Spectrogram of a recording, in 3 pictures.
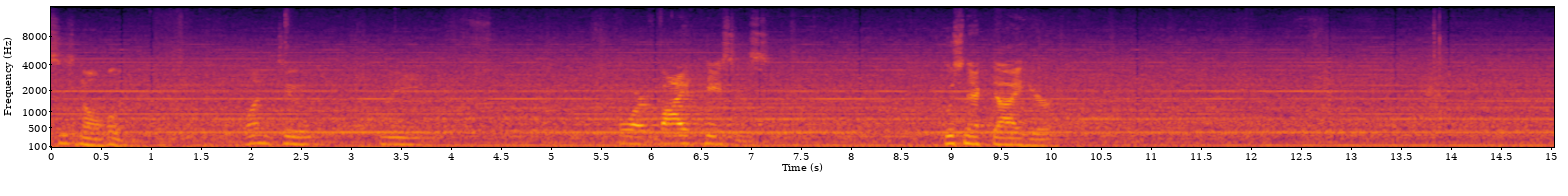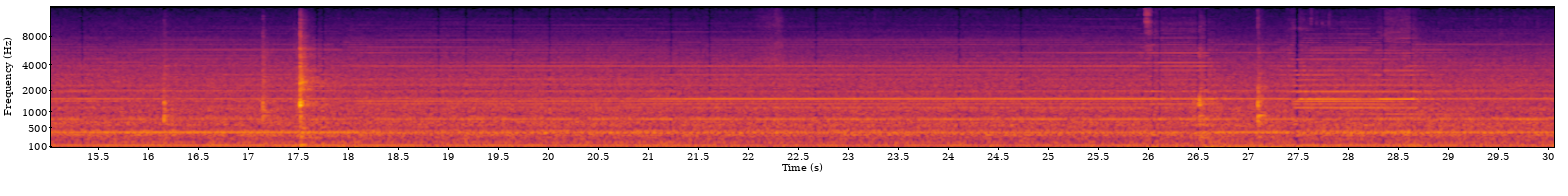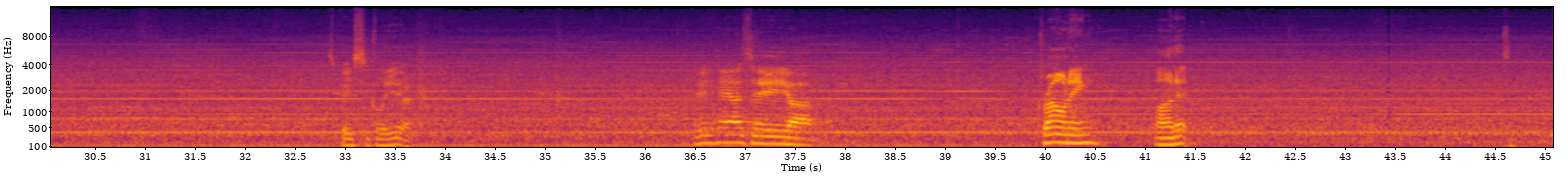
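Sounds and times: hydraulic pump humming: 0:00.0 - 0:45.0.

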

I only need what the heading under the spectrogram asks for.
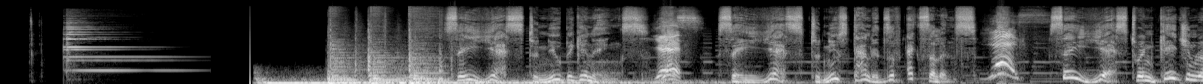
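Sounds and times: bright bell ding: 0:00.6 - 0:02.1.

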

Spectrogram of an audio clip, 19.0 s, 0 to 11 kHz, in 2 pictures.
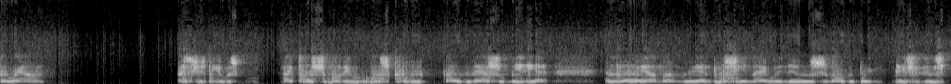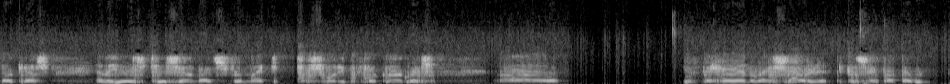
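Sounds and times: person talking over a phone line: 0:00.0 - 0:00.5, 0:01.8 - 0:15.2, 0:16.4 - 0:18.8.

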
